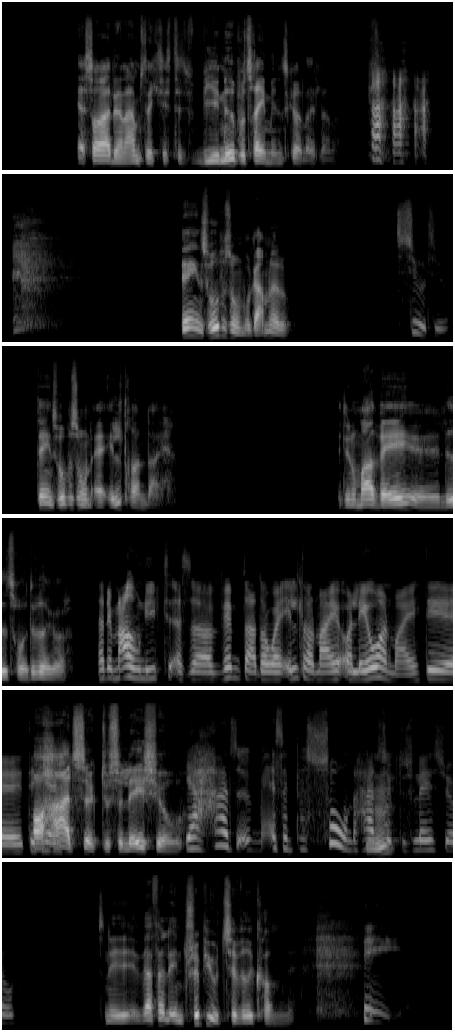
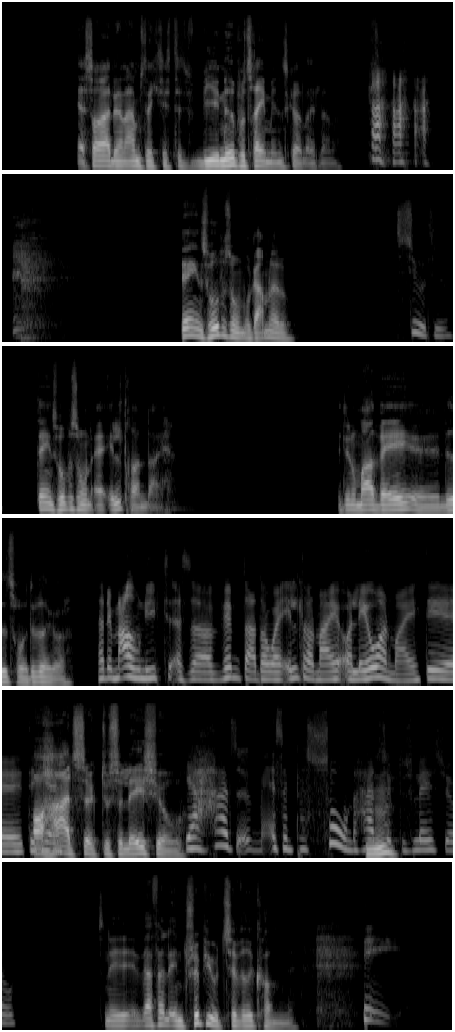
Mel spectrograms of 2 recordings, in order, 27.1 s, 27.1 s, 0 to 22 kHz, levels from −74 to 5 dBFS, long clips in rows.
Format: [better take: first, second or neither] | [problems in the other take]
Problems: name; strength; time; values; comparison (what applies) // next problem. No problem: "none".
second | thin; somewhat; fading below 350 Hz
